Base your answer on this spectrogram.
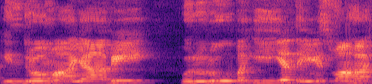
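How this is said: The phrase has a pause inside it.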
